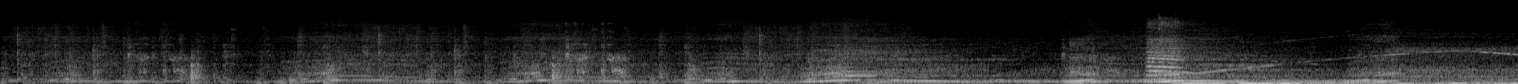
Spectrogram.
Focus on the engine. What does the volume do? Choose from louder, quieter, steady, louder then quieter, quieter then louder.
louder.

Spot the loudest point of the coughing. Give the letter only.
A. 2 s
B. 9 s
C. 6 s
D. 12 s
C.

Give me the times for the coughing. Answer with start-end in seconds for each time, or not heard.
1.2-1.9, 5.7-6.3, 10.6-11.2.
